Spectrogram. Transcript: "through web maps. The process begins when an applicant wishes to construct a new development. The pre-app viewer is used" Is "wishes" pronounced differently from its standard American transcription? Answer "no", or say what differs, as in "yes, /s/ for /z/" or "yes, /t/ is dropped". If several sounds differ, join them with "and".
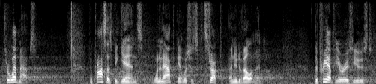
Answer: no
